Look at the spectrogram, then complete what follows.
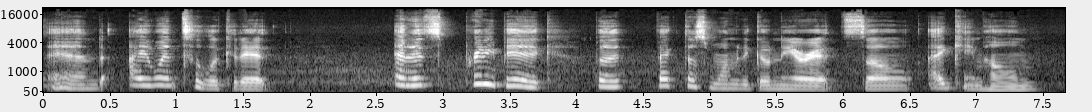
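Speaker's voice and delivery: high, hushed, cutesy, almost uwu voice. A speaker recounts going to look at something, in a voice close to uwu voice. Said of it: "This isn't Uwu voice. ... same Venn diagram".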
